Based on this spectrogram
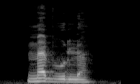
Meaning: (adjective) crazy; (noun) nutcase
- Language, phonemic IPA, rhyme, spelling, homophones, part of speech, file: French, /ma.bul/, -ul, maboul, maboule / maboules / mabouls, adjective / noun, LL-Q150 (fra)-maboul.wav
